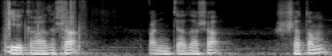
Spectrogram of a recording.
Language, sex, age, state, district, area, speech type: Sanskrit, male, 30-45, Telangana, Hyderabad, urban, spontaneous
